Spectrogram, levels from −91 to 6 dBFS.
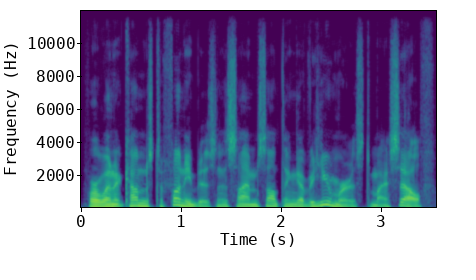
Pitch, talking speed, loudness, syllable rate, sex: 125 Hz, 220 wpm, -19 LUFS, 6.5 syllables/s, male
